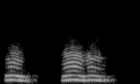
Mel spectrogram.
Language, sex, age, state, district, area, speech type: Hindi, female, 45-60, Madhya Pradesh, Jabalpur, urban, conversation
